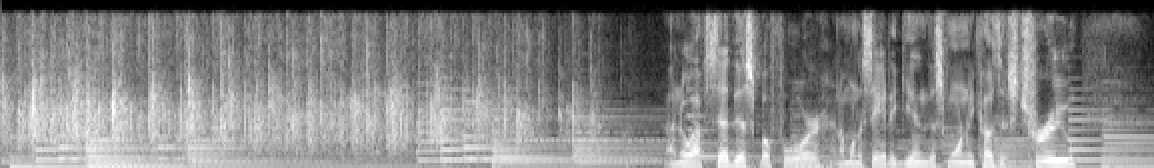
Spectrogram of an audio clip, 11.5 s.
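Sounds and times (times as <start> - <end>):
crowd applause: 0.0 - 6.2
speech: 6.8 - 11.5.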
